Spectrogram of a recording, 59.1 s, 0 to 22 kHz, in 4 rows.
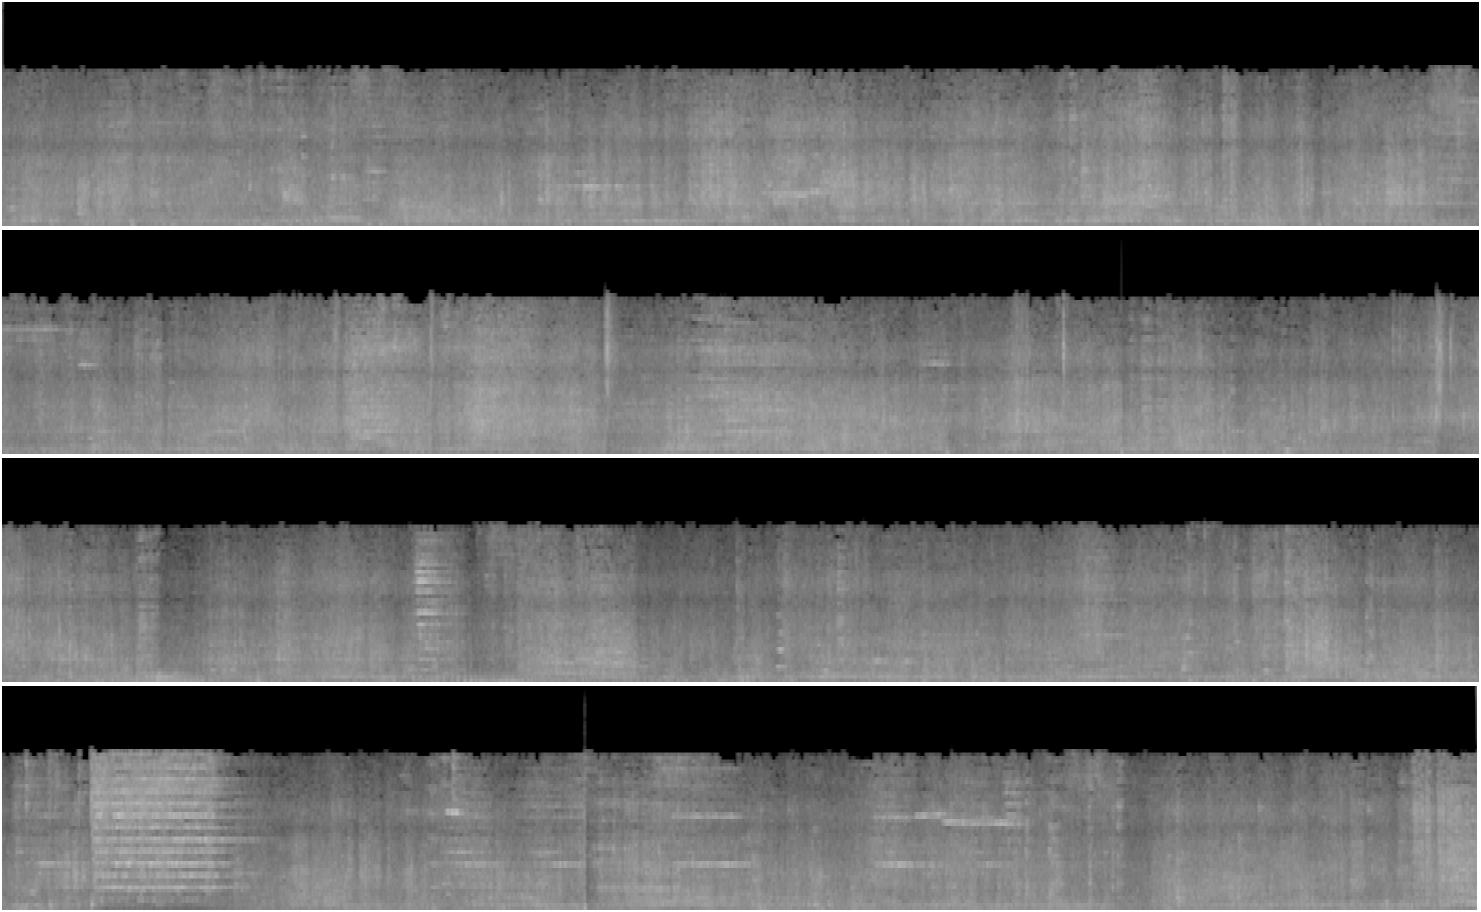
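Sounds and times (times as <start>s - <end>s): train wheels running on rails: 0.0s - 59.0s
high-pitched wheel squeals: 44.6s - 46.8s.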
